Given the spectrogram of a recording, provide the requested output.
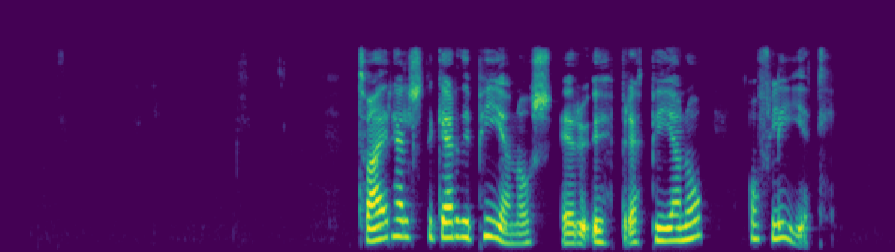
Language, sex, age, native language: Icelandic, female, 40-49, Icelandic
